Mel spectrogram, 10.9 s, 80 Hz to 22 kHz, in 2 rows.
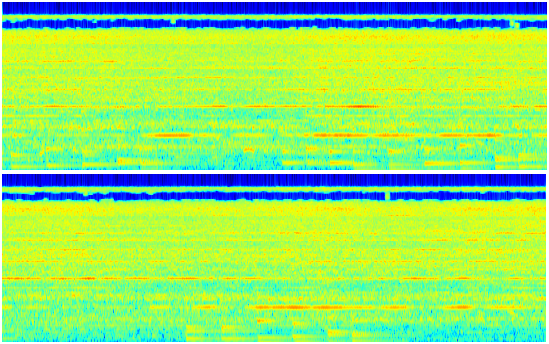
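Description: Makita 18V cordless leaf blowers running steadily: an even rush of air with a high motor whine. Background music plays a simple melody over it.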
